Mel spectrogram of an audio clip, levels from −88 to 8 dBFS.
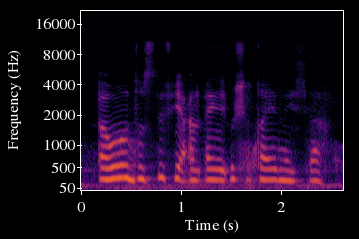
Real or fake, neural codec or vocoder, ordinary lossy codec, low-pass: fake; codec, 24 kHz, 1.2 kbps, DualCodec; none; 10.8 kHz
